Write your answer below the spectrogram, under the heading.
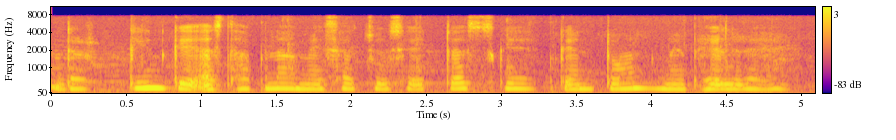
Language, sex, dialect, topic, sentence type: Maithili, female, Eastern / Thethi, agriculture, statement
